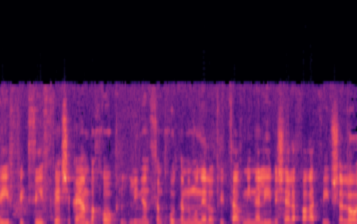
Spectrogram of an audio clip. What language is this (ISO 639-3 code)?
heb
